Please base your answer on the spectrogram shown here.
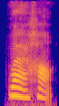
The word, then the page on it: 外号: wài hào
